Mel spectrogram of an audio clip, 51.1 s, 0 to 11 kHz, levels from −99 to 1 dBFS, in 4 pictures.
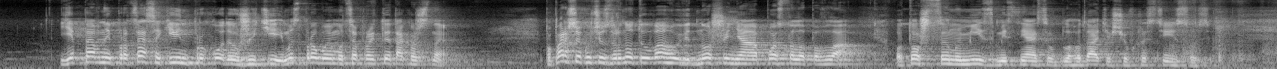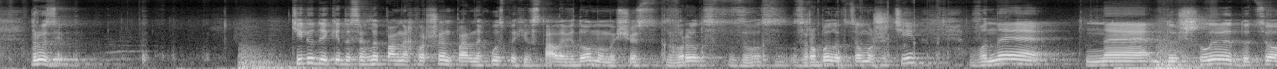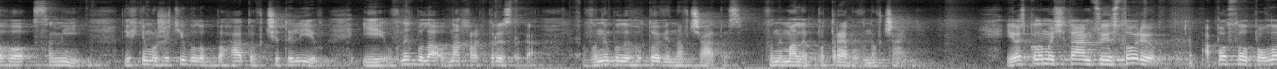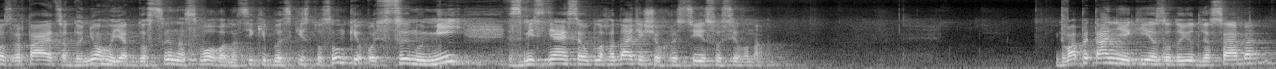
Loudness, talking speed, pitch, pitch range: -17 LUFS, 135 wpm, 145 Hz, 130-170 Hz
